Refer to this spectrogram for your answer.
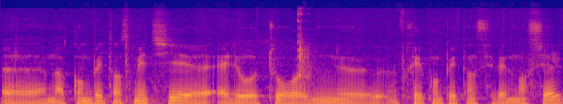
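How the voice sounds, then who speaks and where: A dark, mellow tone at a moderate pace. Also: man. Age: 20s. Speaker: sports stadium manager. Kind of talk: interview. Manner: hesitant, many filler sounds.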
